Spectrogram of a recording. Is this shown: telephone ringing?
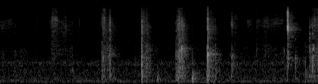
no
